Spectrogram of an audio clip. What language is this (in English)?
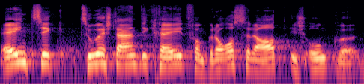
Swiss German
